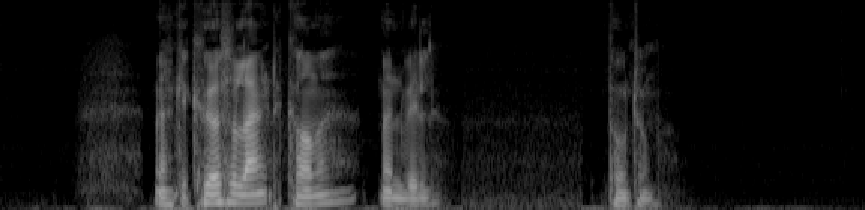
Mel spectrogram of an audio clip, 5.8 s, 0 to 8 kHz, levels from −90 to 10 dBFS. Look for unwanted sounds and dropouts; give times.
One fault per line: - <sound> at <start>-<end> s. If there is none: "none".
none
